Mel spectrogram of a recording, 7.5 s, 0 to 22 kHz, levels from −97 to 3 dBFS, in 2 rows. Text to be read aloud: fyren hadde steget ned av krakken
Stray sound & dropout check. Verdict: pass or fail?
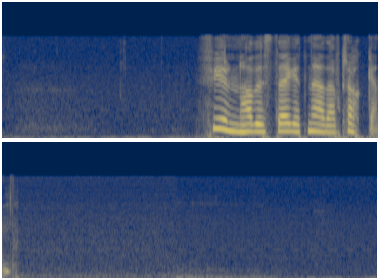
pass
